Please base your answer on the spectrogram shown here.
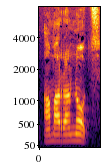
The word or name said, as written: Amaranoc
